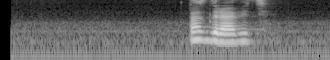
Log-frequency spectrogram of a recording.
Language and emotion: Russian, positive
